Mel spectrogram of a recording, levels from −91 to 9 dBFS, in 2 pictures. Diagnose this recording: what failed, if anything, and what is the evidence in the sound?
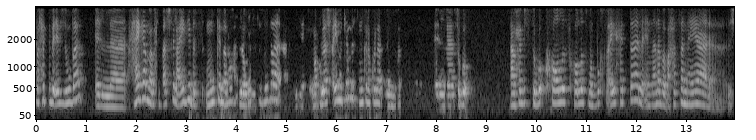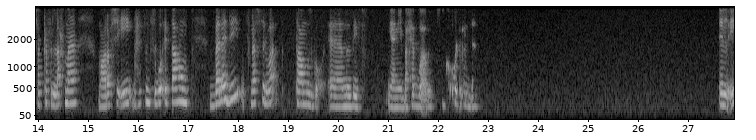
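Speech suppressed in double talk, in call processing: the talker ducks by up to roughly 15 dB at 3.72–5.70, 5.90–6.48, 6.81–7.34 and 7.94–8.52 s, likely the echo canceller turning down both sides.

Other side's voice leaking through, also in call processing: second-voice scraps at 3.82–4.03, 4.32–4.43, 4.82–4.88 and 7.59–7.74 s, about 10–30 dB down. This is likely residual loudspeaker echo the canceller did not fully remove.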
